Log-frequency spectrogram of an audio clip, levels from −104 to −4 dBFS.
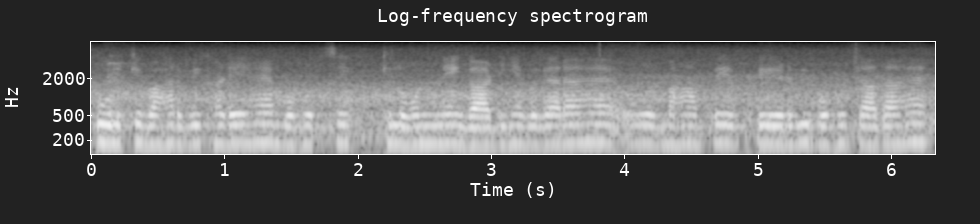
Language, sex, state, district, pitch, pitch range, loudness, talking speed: Hindi, female, Chandigarh, Chandigarh, 175 Hz, 170-180 Hz, -18 LUFS, 190 wpm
